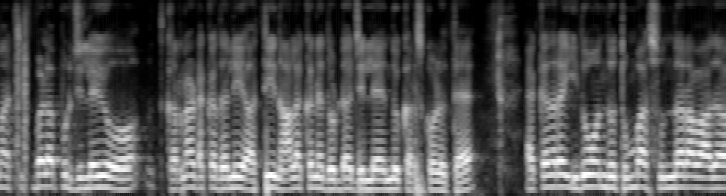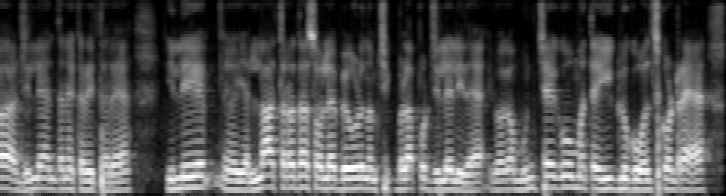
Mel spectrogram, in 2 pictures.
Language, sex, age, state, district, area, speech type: Kannada, male, 18-30, Karnataka, Chikkaballapur, rural, spontaneous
